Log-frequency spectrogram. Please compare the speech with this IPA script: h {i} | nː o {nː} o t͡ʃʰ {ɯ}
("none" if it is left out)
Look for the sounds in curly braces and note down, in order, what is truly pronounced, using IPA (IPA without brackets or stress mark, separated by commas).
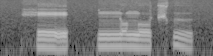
e, ŋ, ɯ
